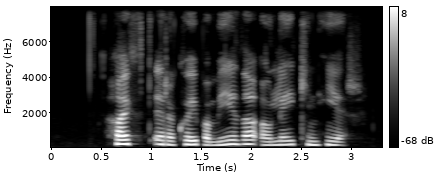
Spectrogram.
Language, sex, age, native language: Icelandic, female, 30-39, Icelandic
